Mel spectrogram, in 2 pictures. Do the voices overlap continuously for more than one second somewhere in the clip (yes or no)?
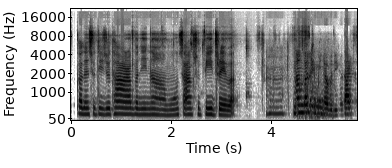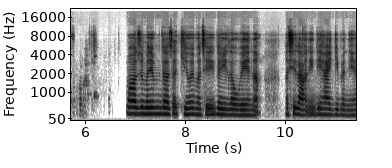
no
